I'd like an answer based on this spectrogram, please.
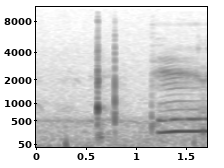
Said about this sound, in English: Of all the smiling, oh, and the hiccuping. Oh, you got some hiccups. Oh, you got some hiccups.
